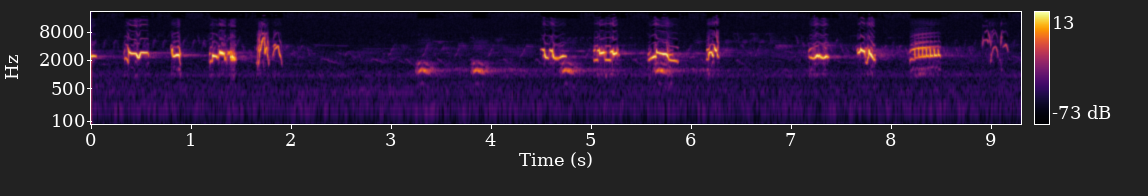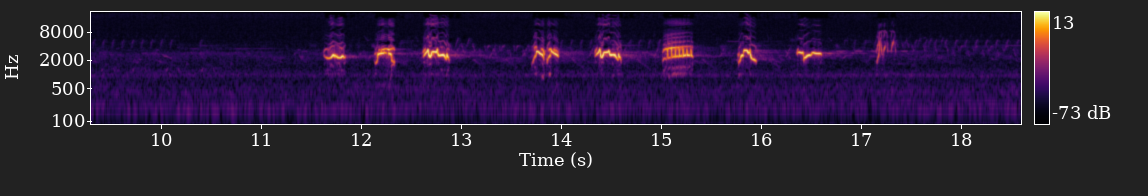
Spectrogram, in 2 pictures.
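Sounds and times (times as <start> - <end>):
American robin whistled song: 0.0 - 10.5, 11.6 - 18.5.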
